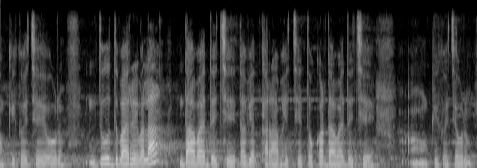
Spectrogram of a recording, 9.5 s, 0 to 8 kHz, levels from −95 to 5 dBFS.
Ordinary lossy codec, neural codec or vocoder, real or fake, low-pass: none; none; real; 7.2 kHz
